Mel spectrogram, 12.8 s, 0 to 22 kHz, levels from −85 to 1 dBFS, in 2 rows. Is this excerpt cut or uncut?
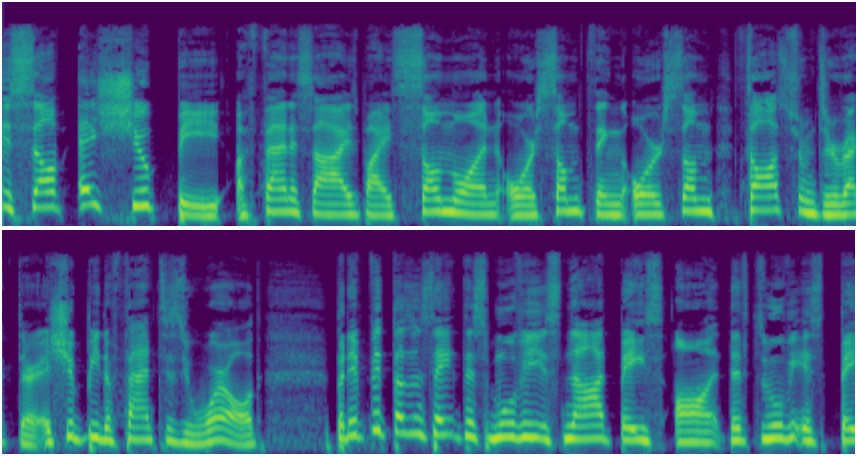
cut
